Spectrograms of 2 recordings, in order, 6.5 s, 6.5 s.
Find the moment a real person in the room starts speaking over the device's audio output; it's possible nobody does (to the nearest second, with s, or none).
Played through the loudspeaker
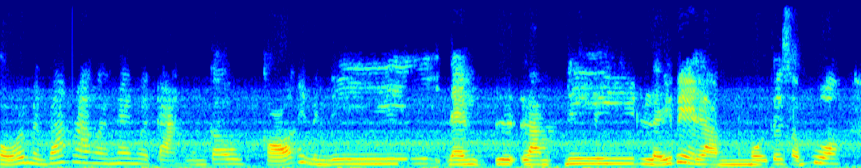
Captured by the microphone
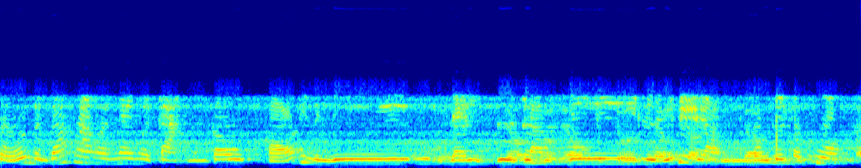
3 s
